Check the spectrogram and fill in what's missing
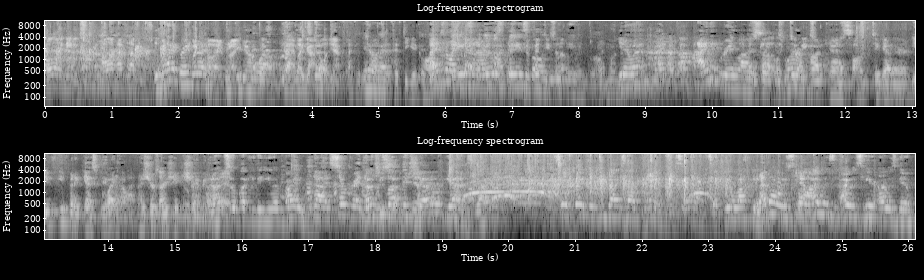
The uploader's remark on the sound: Live from the Sheraton!?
